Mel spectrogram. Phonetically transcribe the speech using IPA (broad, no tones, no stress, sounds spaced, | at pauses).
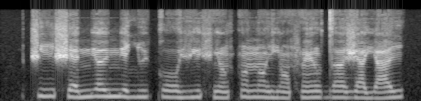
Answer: t͡ʃ iː ʃ ɛ mʲ ɐː y̯ mʲ a ʎ y k oː vʲ ɯ fʲ ɔ̃ k ɔ̃ n ɔ̃ i̯ j ɔ̃ f ɛ̃ u̯ d ɐː ʒ a j a i̯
